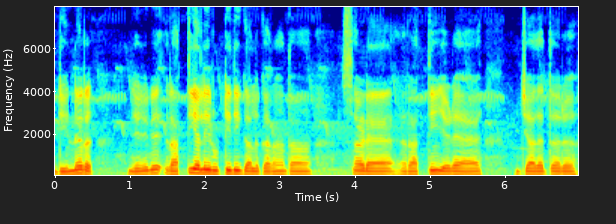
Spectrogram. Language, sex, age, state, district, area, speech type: Dogri, male, 18-30, Jammu and Kashmir, Udhampur, rural, spontaneous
